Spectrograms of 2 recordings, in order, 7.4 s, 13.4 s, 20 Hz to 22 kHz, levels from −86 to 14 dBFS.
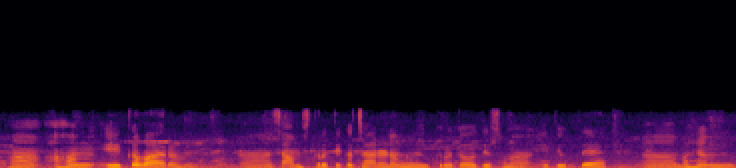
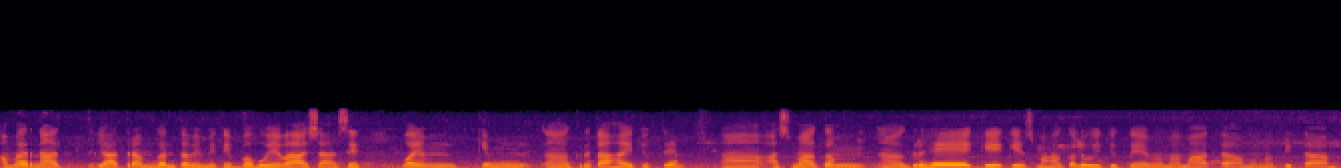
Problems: background sounds at intervals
